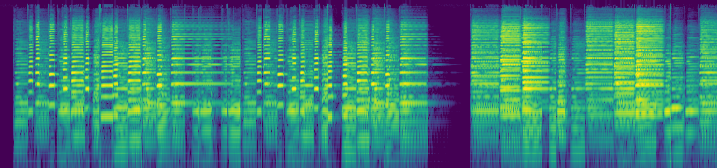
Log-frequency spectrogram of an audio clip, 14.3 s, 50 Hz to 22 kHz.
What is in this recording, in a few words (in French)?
registre flute juste piccolo, accordéon; cavagnolo virtuose 4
